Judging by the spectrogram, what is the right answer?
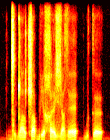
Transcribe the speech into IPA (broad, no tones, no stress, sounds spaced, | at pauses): ɡ͡ǀ ɨ ɖ a ʈ͡ʂ a b i χ ɛ ʑ a z ɛ | b ə k ə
